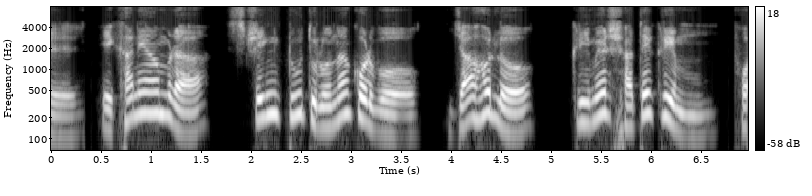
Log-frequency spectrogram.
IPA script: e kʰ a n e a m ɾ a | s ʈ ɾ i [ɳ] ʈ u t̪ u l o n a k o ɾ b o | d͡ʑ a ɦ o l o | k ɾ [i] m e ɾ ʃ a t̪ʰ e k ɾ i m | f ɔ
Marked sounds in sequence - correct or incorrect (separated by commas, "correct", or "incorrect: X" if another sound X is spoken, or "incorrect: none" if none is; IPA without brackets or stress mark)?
incorrect: ŋ, correct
